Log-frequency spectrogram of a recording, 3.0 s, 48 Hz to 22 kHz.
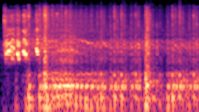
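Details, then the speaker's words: Honda VFR750F V4, used replacement engine with 34,000 miles in a 91,000-mile bike; lumpy uneven idle with backfiring pops and stumbles. "listen to that. You hear those backfires? We're trying to sort that issue there and make it run properly."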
